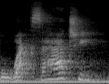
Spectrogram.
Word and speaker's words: Waxahachie: not how we would pronounce it, or anybody from there would pronounce I it. don't think so. That is called Waxahachie.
